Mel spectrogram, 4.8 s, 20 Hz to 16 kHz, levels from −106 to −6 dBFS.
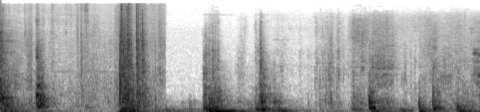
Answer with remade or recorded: recorded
